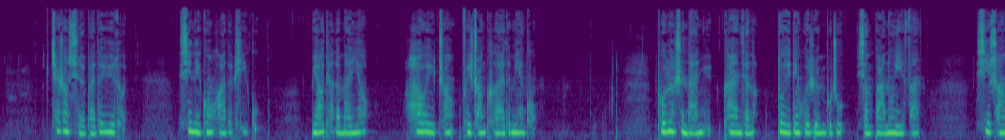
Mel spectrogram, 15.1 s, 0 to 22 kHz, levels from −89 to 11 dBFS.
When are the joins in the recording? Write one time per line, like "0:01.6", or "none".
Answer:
none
